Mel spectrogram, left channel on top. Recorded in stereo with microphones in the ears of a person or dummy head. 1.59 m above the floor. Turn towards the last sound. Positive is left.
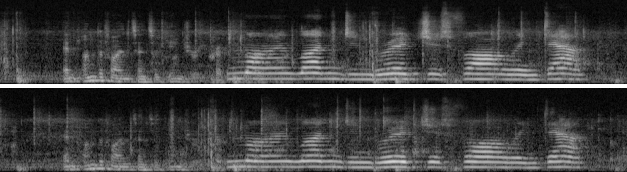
turn(degrees=30)  # may be behind; listen again after turning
